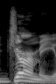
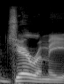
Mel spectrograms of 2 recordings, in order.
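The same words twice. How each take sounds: First: The first syllable sounds like the word 'germ'. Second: The first syllable is a plain 'jer' sound. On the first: The speaker calls it wrong. "it's Jeremy. Like he's he's sickly. He's of germs" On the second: The speaker calls it right. "Not Jeremy"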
